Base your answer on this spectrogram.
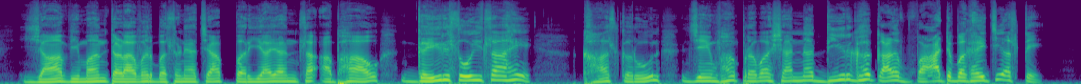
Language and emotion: Marathi, disgusted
